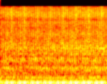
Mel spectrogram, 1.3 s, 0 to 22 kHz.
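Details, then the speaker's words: 2006 Dodge 2500 Cummins diesel 4x4, rich fuel-smelling exhaust: deep idle with an uneven, lumpy pulse skipping every few beats; a rough idle misfire, owner suspects a failed injector. "it smells like fuel so what i'm guessing is going on with this truck is it's got a failed injector"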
